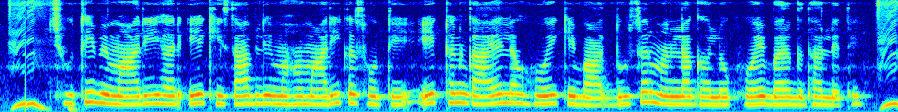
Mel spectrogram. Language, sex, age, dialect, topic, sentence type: Chhattisgarhi, female, 25-30, Northern/Bhandar, agriculture, statement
